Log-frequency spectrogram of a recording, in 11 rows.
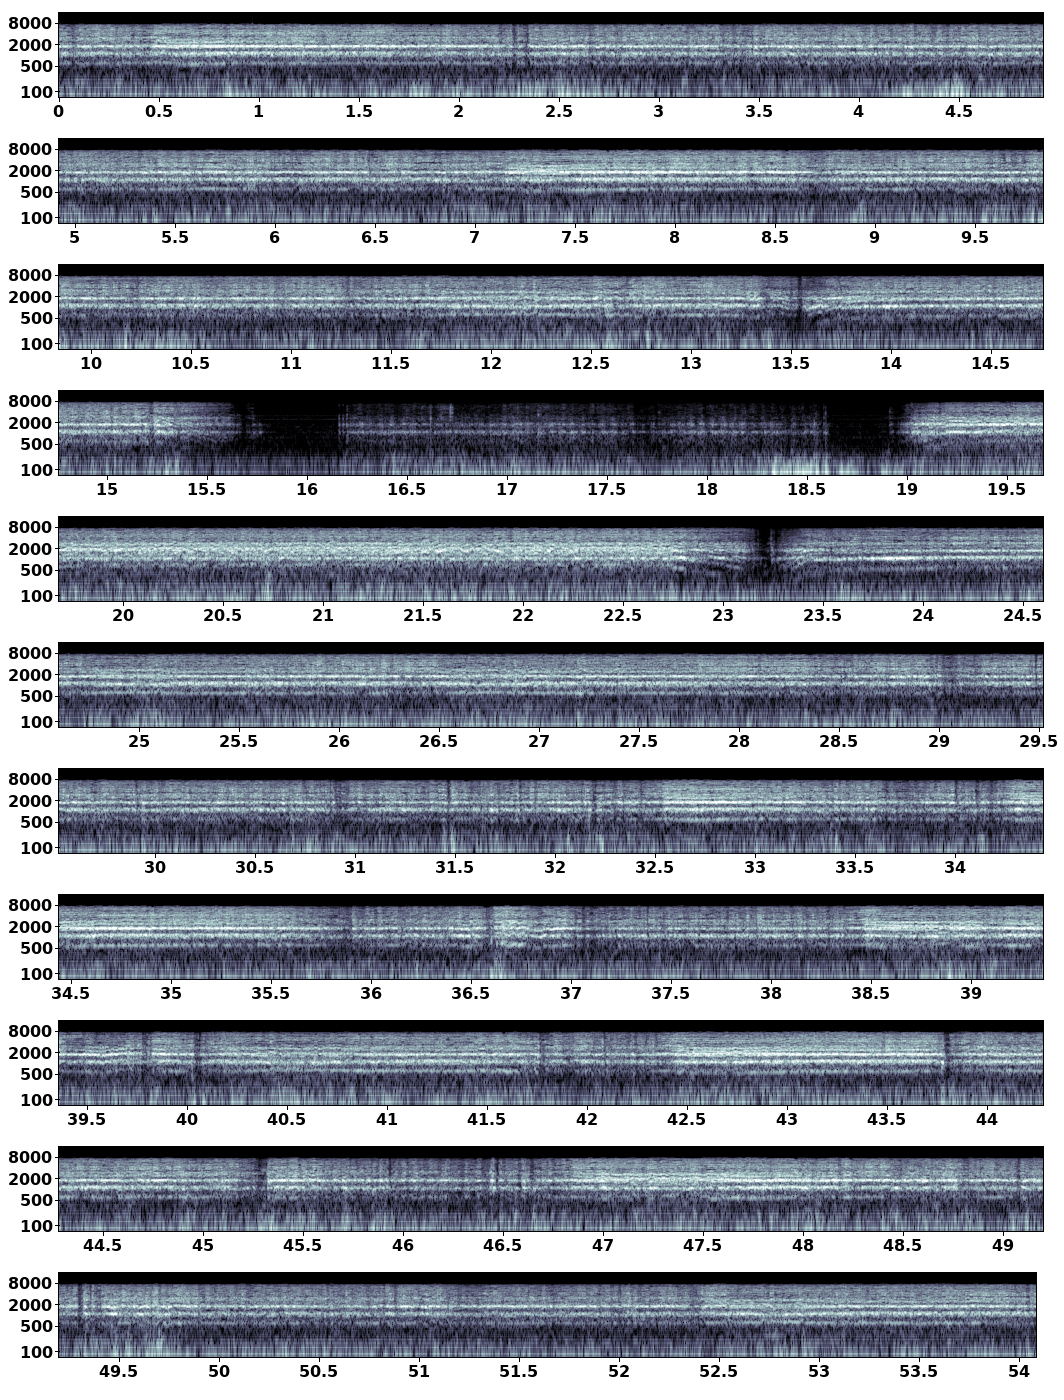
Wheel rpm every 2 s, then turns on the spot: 160, 160, 160, 160, 160, 160, 140, 100, 20, 70, 160, 110, 160, 160, 160, 160, 160, 160, 160, 160, 160, 160, 160, 160, 160, 160, 160.
16-18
